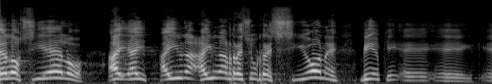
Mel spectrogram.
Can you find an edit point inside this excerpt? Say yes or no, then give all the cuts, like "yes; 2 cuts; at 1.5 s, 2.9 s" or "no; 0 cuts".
yes; 1 cut; at 3.8 s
